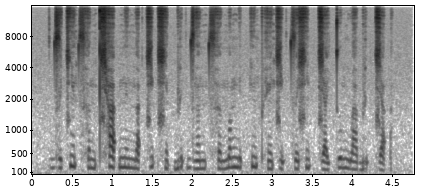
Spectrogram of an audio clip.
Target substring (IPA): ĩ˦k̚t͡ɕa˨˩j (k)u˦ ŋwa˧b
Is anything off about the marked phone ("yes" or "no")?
yes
